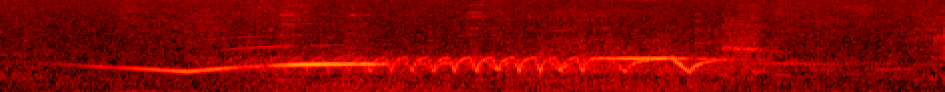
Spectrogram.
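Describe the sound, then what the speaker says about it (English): A police siren in the game Marvel's Spider-Man wails with rising and falling sweeps, moderately distant and steady over a low background hum, with no talking. "Saved by the siren."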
